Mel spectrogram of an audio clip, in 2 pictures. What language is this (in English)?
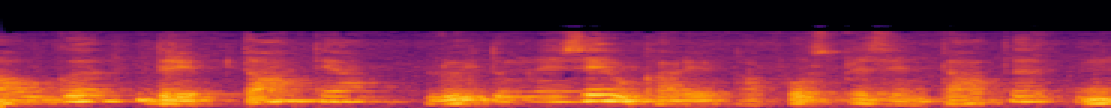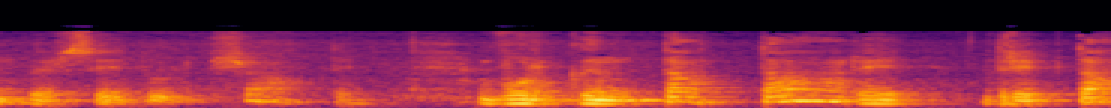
Romanian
